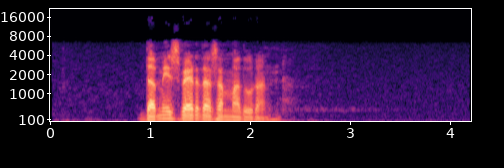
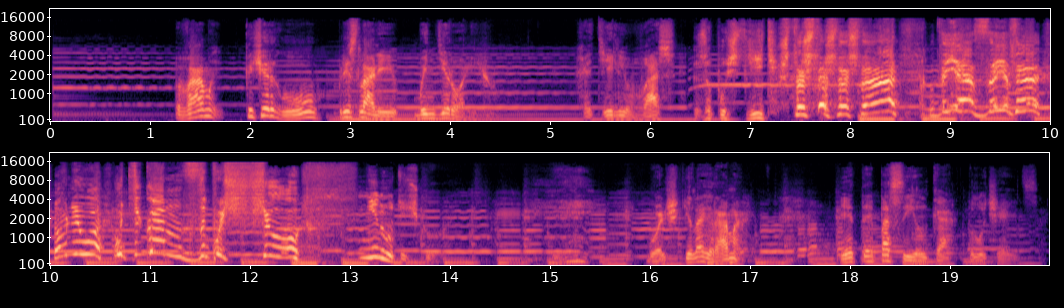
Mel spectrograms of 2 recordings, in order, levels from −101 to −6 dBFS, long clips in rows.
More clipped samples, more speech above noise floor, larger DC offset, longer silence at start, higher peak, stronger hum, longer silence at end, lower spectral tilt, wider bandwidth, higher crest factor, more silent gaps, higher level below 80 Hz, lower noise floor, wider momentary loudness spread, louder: neither; first, 48 dB vs 25 dB; neither; first, 0.9 s vs 0.05 s; first, -2 dBFS vs -6 dBFS; neither; first, 1.9 s vs 0.35 s; first, -5 dB/octave vs -2.5 dB/octave; second, 7.2 kHz vs 15.5 kHz; about the same, 22 dB vs 20 dB; neither; first, -50 dBFS vs -60 dBFS; first, -67 dBFS vs -50 dBFS; second, 12 LU vs 22 LU; first, -19 LUFS vs -24 LUFS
